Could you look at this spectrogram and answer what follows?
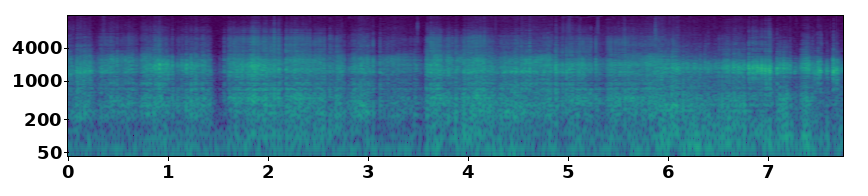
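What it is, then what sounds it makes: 3D-printed plastic moon lamp being scratched. Long nails scratch the textured surface of a 3D-printed plastic moon lamp, a hollow lit plastic sphere. A steady, crackly scratching carries a bright band of tone around 1.5 to 2 kHz, with short dips in loudness near 1.5 and 3.5 seconds before it picks back up.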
